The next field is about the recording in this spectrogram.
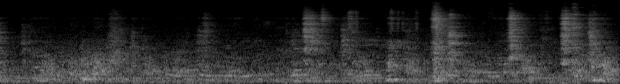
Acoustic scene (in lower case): restaurant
